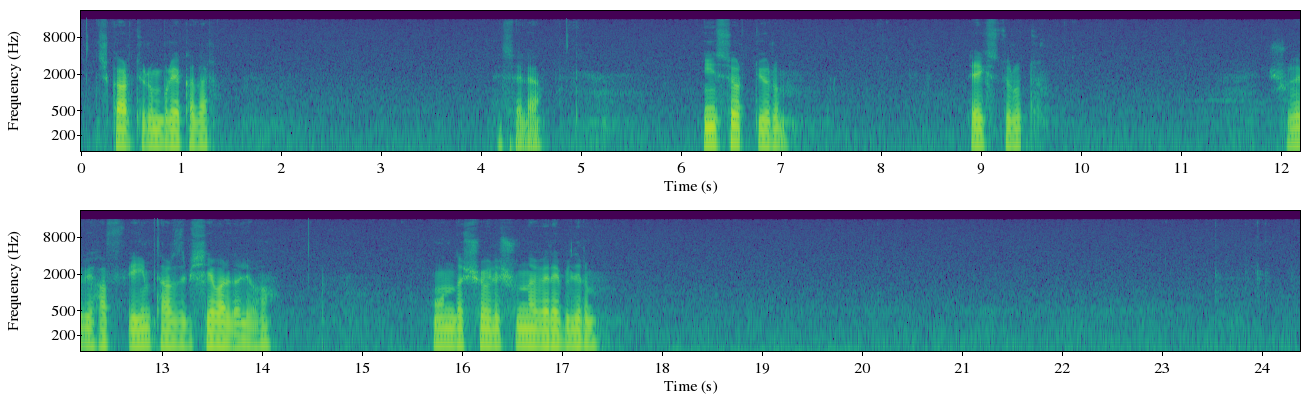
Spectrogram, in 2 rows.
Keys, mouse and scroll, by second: 4.6-6.1 middle drag, 6.1 typing, 8.2 e, 10.1-15.3 middle drag, 15.3 click, 16.0-17.2 middle drag, 17.2 click, 20.2 click.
